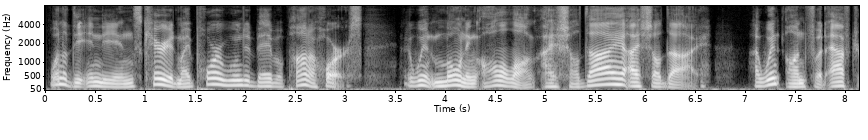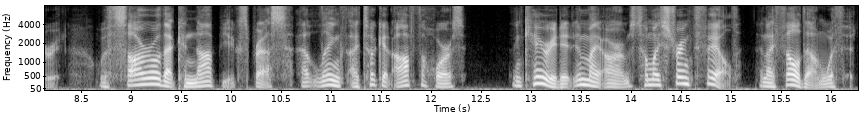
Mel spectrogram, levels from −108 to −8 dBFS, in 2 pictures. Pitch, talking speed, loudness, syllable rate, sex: 145 Hz, 215 wpm, -19 LUFS, 5.3 syllables/s, male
